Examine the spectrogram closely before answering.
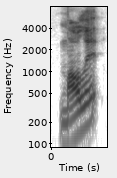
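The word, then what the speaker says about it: Maulet: Arthur Mullet is what what his last name is pronounced. I've been messing that up.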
